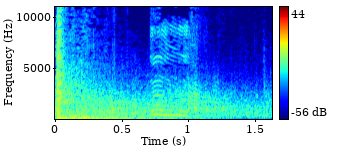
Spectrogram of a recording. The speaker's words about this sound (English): Grenade.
